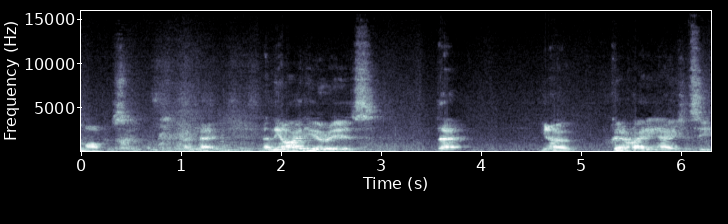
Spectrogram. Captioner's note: laugh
